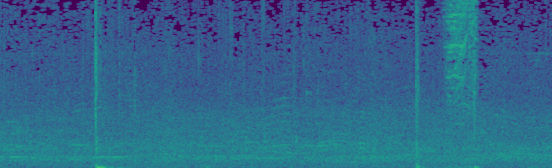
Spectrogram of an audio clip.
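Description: A basketball bounces on a hardwood floor a few times.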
